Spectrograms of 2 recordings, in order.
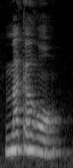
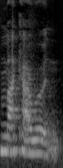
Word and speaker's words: macaron: that trigger us now people saying macaroon i can't stand it i need to listen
